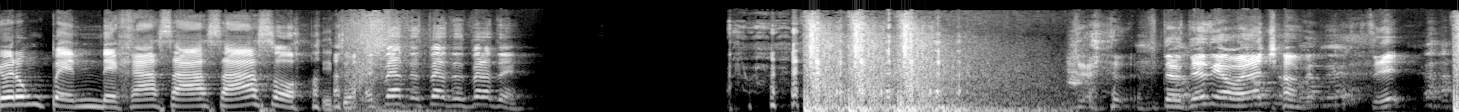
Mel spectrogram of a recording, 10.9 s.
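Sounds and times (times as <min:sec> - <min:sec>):
speech: 0:00.0 - 0:04.0, 0:08.1 - 0:10.9
laughter: 0:02.2 - 0:03.1, 0:05.5 - 0:07.4, 0:08.0 - 0:10.9
gunshot sound effect: 0:06.0 - 0:08.0.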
